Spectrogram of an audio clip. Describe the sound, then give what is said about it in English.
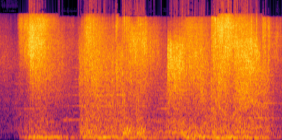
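Explosions erupt around an oil plant, a loud, continuous roar of deep booms that surges in a few overlapping waves and stays dense throughout. “Explosions are happening all around the oil plant.”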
